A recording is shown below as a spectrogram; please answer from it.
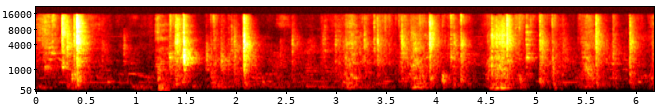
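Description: Faint rustling and light knocks of a bundle of speaker wire being handled and pulled, a soft irregular series of scrapes and clicks.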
